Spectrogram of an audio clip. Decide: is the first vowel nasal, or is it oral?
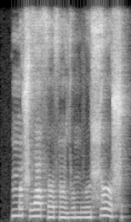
nasal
